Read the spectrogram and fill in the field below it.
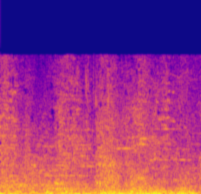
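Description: Game explosions boom.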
